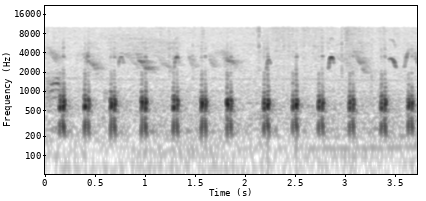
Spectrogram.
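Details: Chickens, mother with newly hatched chicks: loud, evenly spaced low clucks about four per second, overlaid by faint high descending peeps from the chicks.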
